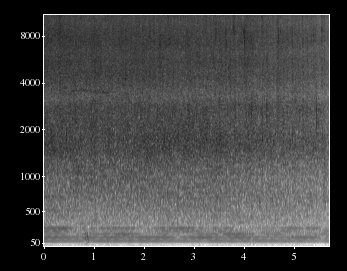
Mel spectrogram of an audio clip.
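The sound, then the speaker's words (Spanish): An audience applauds the Lord in a loud, sustained wash of dense clapping that holds steady for several seconds, with a low steady hum running underneath and no voices heard. “Para dar el mejor aplauso que le hayas dado al Señor.”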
